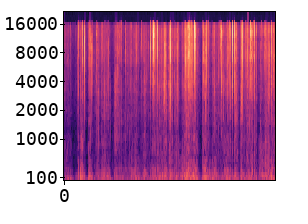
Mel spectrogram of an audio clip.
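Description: Long manicured nails pinch and scratch along the folds of a soft, hollow-ish red and white Canadian-themed fabric bow headband held in front of the mic. The result is a continuous close-up rustling and scratching texture with a full low body, bright scraping edges and brief dips between strokes.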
